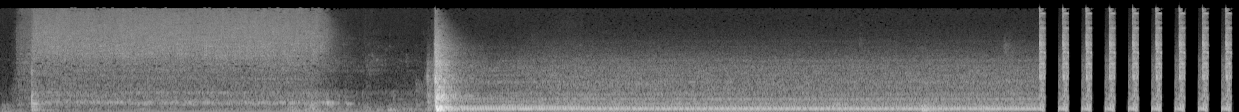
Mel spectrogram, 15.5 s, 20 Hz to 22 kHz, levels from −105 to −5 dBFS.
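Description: From 13.06 s to the end, a stutter with silent gaps: a 123 ms burst repeats eight times, each followed by 169 ms of digital silence, likely a stalled stream.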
